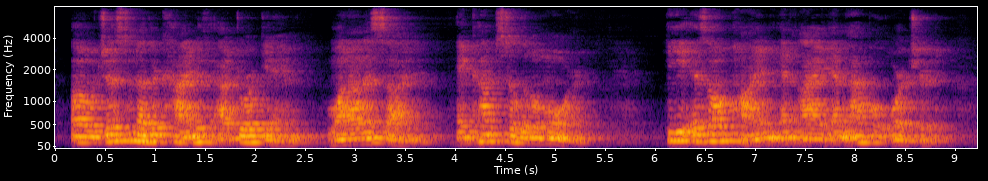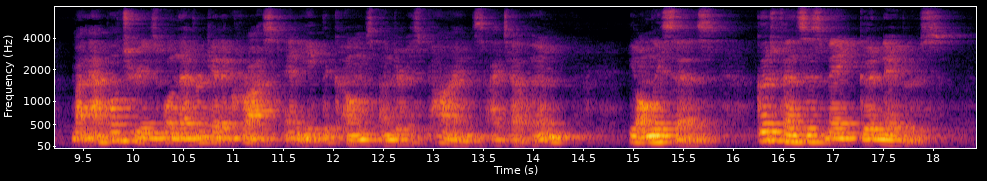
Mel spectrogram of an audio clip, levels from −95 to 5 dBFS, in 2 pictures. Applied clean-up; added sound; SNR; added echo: none; none; none; reverberation time 1.2 s.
